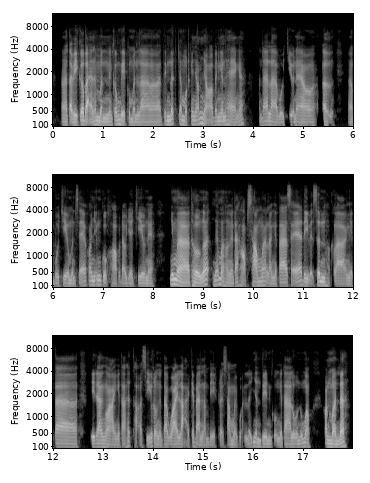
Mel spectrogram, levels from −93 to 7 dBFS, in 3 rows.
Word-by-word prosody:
À, 95 -2 -1
tại 95 - +3
vì 95 - +5
cơ 115 - +4
bản - - +5
là 110 - +1
mình 100 -2 +2
công 120 +5 +1
việc - - +2
của 90 - -5
mình 95 0 -1
là 95 0 0
team 115 0 +2
lead 135 +2 +2
cho 130 - -2
một 115 - -2
cái 120 - -1
nhóm 120 +6 0
nhỏ 85 - +1
bên 105 +1 -3
ngân 110 0 +1
hàng 95 -6 -1
á, 120 +5 -2 0.3
thành 95 - -10
ra 110 +1 0
là 95 -4 +1
buổi 85 0 -4
chiều 95 - -5
nào, 90 -1 0
ờ 100 0 0
ừ, 90 - -9 0.3
à, 90 - -4
buổi 90 +1 -5
chiều 95 -2 -1
mình 90 -2 -2
sẽ 120 - -1
có 125 +1 -3
những 130 +1 0
cuộc - - -2
họp 85 -4 -3
vào - - -10
đầu 90 -1 -4
giờ 90 -1 -3
chiều 90 -1 -1
nè. 85 -2 -3 0.3
Nhưng 145 +1 +5
mà 100 -8 +7
thường 100 -2 +4
á, - - +5
nếu 135 +2 0
mà - - +2
h 105 - -4
người 90 -1 -2
ta - - +1
họp - - -3
xong 110 +2 +2
á 120 - 0
là 90 -2 -2
người 85 0 -4
ta 100 0 +3
sẽ 130 - +1
đi 110 -2 +1
vệ - - -4
sinh 115 -2 +2
hoặc 105 -5 -11
là 80 -2 +1
người 85 0 -3
ta 100 -1 +2 0.3
đi - - +1
ra 100 0 +3
ngoài 85 -4 +2
người 85 0 -4
ta - - -2
hít - - -5
thở - - -8
xíu - - -3
rồi - - -1
người 85 - -4
ta 95 - -1
quay 95 0 +3
lại 90 -3 -1
cái - - -7
bàn 80 - 0
làm 80 +1 -6
việc, 80 -2 -7
rồi - - -8
xong 90 +2 -5
rồi 85 - -4
quản - - -12
lý 90 +4 -5
nhân 120 -5 -1
viên 95 -1 -1
của - - -9
người 85 +1 -3
ta 95 -1 +1
luôn, 95 +1 -1
đúng 105 +4 -1
hông? 105 -4 0 0.2
Còn 110 -2 +1
mình 95 -2 +5
á, - - +7
95 Hz, 335 wpm, -26 LUFS, 90-110 Hz, 0.3 s, mà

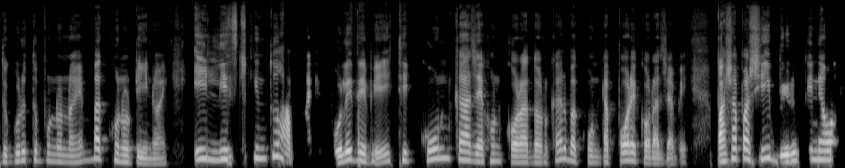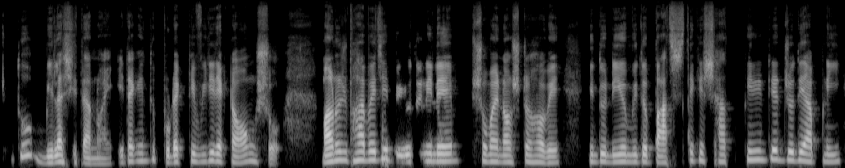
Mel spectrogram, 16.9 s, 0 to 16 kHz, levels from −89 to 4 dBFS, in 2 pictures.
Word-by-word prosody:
গুরুত্বপূর্ণ 170 -2 -4
নয় 140 +2 -4
বা 215 - +6
কোনটিই 145 - -1
নয়। 110 +1 -6 0.3
এই 215 - +4
লিস্ট 205 +1 0
কিন্তু 225 +3 -2
আপনাকে 180 - -10 0.2
বলে 140 +8 +6
দেবে 145 -7 +1 0.2
ঠিক 175 -2 -3 0.2
কোন 210 +3 +3 0.2
কাজ 185 -2 +4
এখন 165 +2 -6
করা 135 0 +4
দরকার 185 +10 -3
বা 165 - +1
কোনটা 135 -1 -3
পরে 175 0 +5
করা - - +1
যাবে। - - -5 0.4
পাশাপাশি 210 +5 +5 0.2
বিরতি 165 +7 +3
নেওয়া 195 0 +5
কিন্তু 200 +7 -8 0.2
বিলাসিতা 140 -2 +2
নয়, 110 0 -9
এটা 160 - +2
কিন্তু 165 +4 -7
প্রোডাক্টিভিটির 155 +3 0
একটা 150 -3 0
অংশ। 160 0 -3 0.6
মানুষ 160 +5 +8
ভাবে 185 +1 +4
যে 210 - +2
বিরতি 150 +2 -1
নিলে 160 0 +5 0.4
সময় 155 -2 +2
নষ্ট 145 +1 -2
হবে, 130 -2 +1 0.3
কিন্তু 155 +1 -1
নিয়মিত 150 0 0
৫-৭ 155 +3 -1 0.2
মিনিটের 195 +1 0
যদি 180 0 +2
আপনি 155 -1 -7
160 Hz, 165 wpm, -25 LUFS, 145-185 Hz, 0.6 s, মানুষ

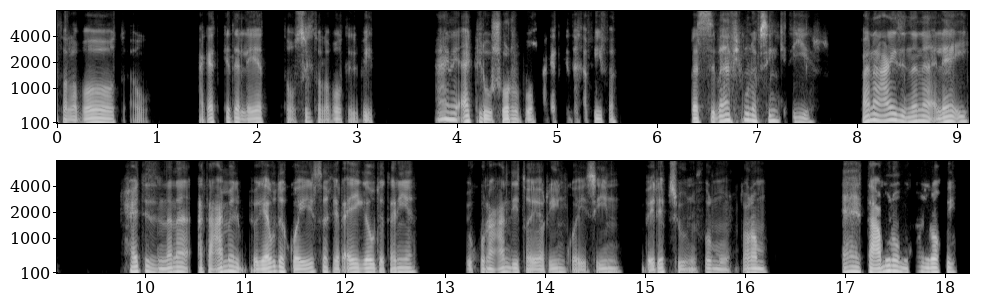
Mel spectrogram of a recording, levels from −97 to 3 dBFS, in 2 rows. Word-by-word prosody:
طلبات 100 +2 0
أو - - -13 0.5
حاجات 105 +3 -2
كده 115 -1 -1
اللي 95 -1 -3
هي 100 - +1 0.2
توصيل - - -5
طلبات 90 -3 -6
للبيت. - - -6 0.6
يعني 180 -6 +1
أكل 135 -7 +1
وشُرْب 95 +1 +1
وحاجات 90 +2 -6
كده - - -15
خفيفة، 95 -1 -5 0.8
بس 105 -1 +2
بقى 140 +3 +4
في 165 - -1
منافسين 140 -2 +3
كتير. 110 -5 -8 0.3
فأنا 150 +5 +4
عايز 160 +1 +3
إن 125 -2 +1
أنا 135 -1 +3
ألاقي 130 +1 +2 0.7
حتّة 125 -3 +1
إن 100 +1 +1
أنا 120 -1 +2
أتعامل 115 +6 +2
بجودة 105 +5 +3
كويسة 110 +5 +1
غير 110 -1 -2
أي 110 +1 +3
جودة 110 -1 +3
تانية 110 +3 +1 0.5
ويكون 100 - -4
عندي 105 +3 0
طيّارين 95 +3 -1
كويسين 100 +3 -3 0.2
بلبس 90 +2 -1
وuniform 95 +2 -6
محترم، 95 +1 0 0.8
آآ 125 +2 +3
تعاملهم 120 +4 +6
يكون 115 +1 -1
راقي. 115 0 +3
105 Hz, 150 wpm, -24 LUFS, 100-125 Hz, 0.8 s, تعاملهم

